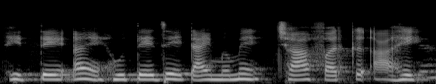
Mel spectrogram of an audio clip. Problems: background sounds at intervals, echo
